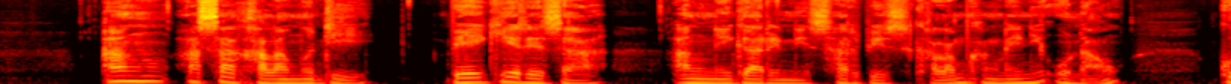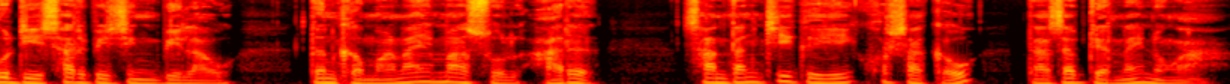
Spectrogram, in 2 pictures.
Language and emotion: Bodo, fearful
